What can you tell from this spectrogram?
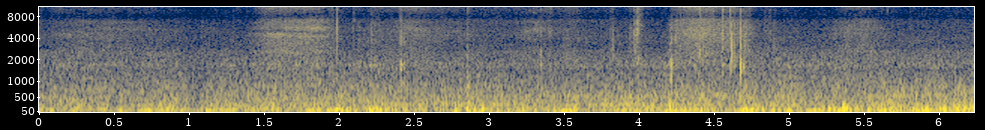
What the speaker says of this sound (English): It's a swirling wind.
